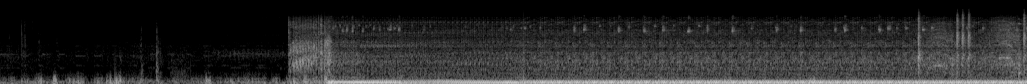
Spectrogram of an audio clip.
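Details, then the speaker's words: Dodge Caravan engine run on water instead of oil, cranking on jumper cables from a service truck with ether sprayed into the airbox. The starter grinds slowly at about three beats per second, and the owner says the engine feels tight and the ether makes cranking harder. "I think the engine's definitely a little bit tight it's turning over a lot slower"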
